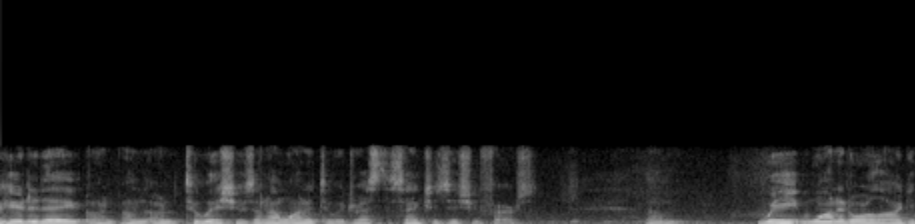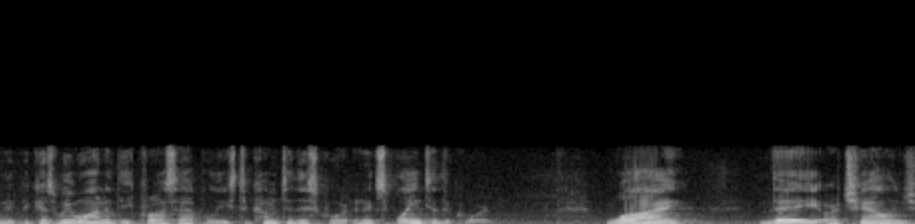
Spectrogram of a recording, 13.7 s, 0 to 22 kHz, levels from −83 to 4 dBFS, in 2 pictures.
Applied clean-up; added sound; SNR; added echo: none; none; none; none.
